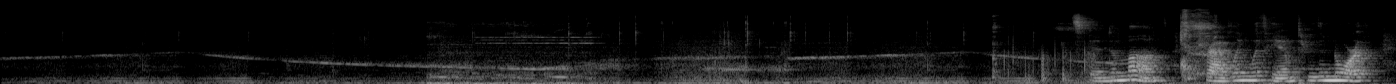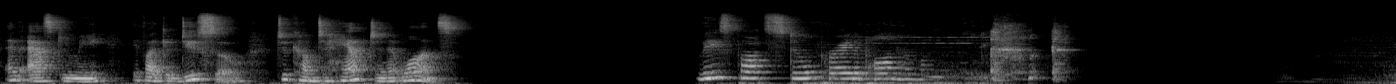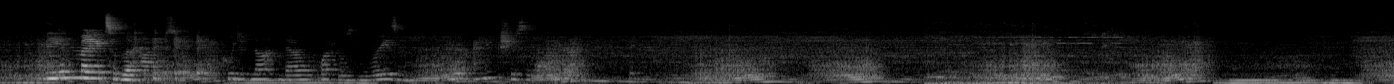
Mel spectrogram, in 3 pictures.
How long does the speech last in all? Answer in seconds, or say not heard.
16 s.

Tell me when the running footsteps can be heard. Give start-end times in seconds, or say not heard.
not heard.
